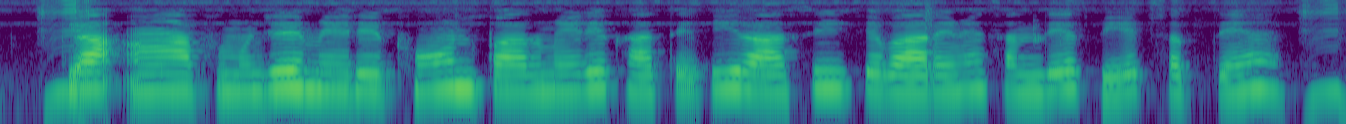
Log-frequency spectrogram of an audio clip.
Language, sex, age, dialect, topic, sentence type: Hindi, female, 31-35, Marwari Dhudhari, banking, question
